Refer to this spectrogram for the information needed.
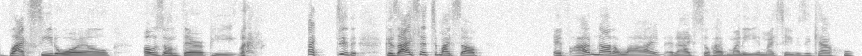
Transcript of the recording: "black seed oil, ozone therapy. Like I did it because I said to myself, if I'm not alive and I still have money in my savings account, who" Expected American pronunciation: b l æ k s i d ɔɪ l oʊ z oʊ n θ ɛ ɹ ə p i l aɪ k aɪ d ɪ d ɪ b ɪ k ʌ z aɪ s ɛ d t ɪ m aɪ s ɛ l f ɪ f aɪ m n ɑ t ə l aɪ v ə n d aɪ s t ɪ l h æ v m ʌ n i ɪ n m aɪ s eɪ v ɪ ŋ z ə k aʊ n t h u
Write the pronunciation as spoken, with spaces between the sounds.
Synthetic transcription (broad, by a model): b l æ k s i d ɔɪ l oʊ z oʊ n θ ɛ ɹ ə p i l aɪ k aɪ d ɪ d ɪ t k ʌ z aɪ s ɛ d t ɪ m aɪ s ɛ l f ɪ f aɪ m n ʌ t ə l aɪ v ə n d aɪ s t ɪ l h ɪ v m ʌ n i ɪ n m aɪ s eɪ v ɪ ŋ z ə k aʊ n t h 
